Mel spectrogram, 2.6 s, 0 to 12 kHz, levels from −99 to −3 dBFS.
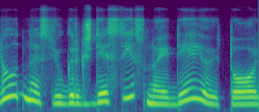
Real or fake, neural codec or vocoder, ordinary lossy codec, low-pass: real; none; Opus, 24 kbps; 7.2 kHz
